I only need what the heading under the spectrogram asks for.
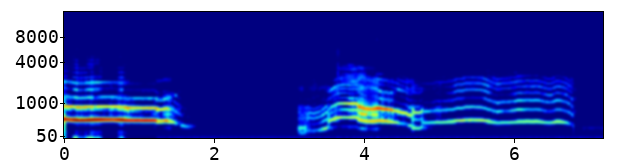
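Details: Siberian Husky howling indoors: a loud, steady, tonal howl of about one and a half seconds, a pause, then a longer wavering howl that rises, dips and holds for nearly four seconds before cutting off.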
